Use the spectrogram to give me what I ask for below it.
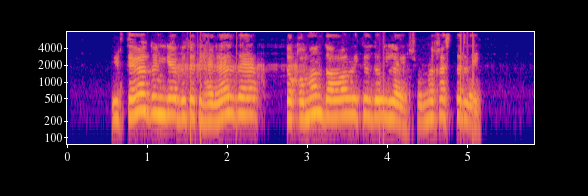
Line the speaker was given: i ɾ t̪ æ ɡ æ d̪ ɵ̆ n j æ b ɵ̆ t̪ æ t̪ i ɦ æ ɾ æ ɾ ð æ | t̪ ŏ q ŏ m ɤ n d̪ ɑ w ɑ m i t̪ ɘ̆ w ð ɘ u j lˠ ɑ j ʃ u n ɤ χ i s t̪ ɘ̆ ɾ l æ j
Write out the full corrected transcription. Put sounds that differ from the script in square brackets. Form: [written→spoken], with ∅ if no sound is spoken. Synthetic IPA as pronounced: i ɾ t̪ æ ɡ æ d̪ ɵ̆ n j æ b ɵ̆ t̪ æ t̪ i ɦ æ [ɾ→l] æ ɾ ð æ | t̪ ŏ q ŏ m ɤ n d̪ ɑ w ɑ m i t̪ ɘ̆ w ð ɘ u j lˠ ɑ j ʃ u n ɤ χ [i→æ] s t̪ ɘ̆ ɾ l æ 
